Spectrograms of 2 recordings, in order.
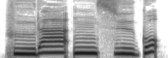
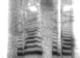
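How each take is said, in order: First: "France go" as slow Japanese "fu-ra-n-su go"; syllable by syllable. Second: Said in the usual way. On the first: Shown as a demonstration. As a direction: draw out each syllable of "France go", louder. Teacher stretches word by syllables.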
